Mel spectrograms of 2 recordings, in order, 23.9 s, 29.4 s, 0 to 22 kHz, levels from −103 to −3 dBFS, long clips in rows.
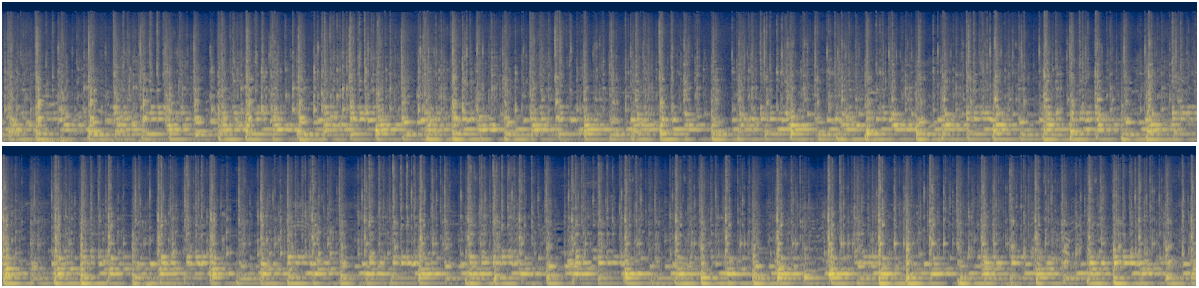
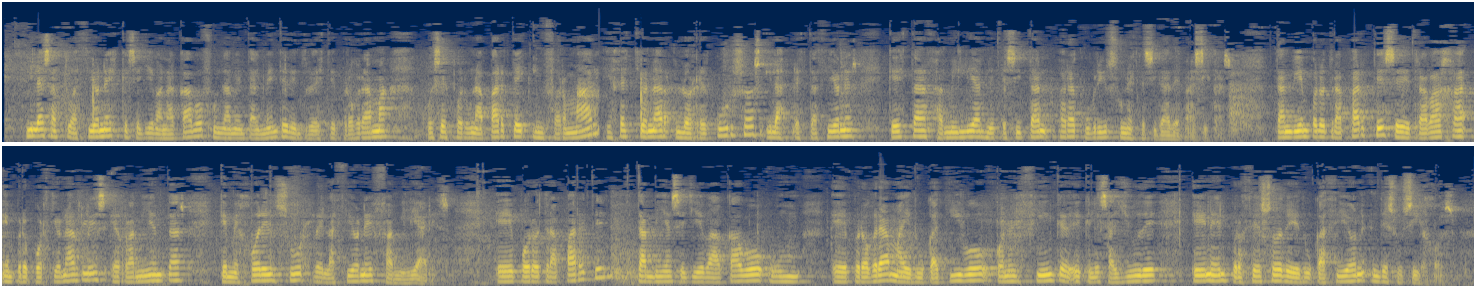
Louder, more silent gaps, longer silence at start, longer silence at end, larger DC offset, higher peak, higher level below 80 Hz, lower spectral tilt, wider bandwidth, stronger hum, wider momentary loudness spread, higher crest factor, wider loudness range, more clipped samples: second, -24 LUFS vs -18 LUFS; neither; about the same, 0 s vs 0 s; about the same, 0 s vs 0 s; neither; second, -4 dBFS vs 0 dBFS; first, -44 dBFS vs -54 dBFS; about the same, -6 dB/octave vs -5.5 dB/octave; first, 17 kHz vs 12.5 kHz; neither; second, 5 LU vs 8 LU; about the same, 18 dB vs 16 dB; about the same, 2 LU vs 4 LU; neither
